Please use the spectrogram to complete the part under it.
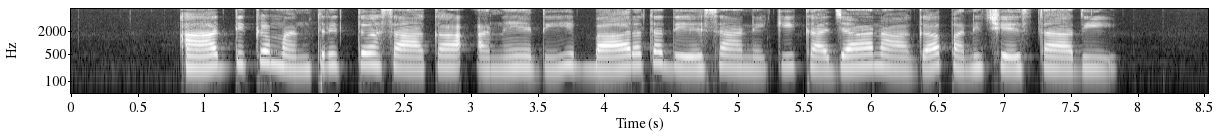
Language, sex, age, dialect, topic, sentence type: Telugu, female, 18-24, Utterandhra, banking, statement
